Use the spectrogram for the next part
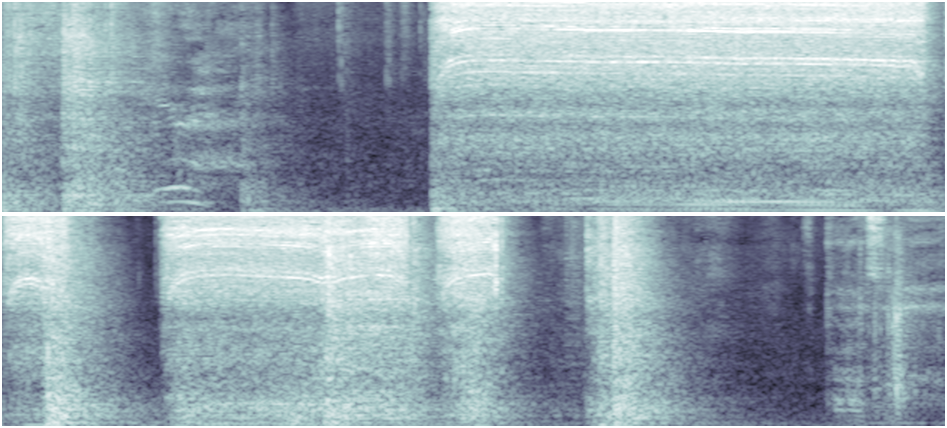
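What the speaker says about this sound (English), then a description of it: "Let's go and drill another hole" A power drill whirs loudly in several bursts, spinning up and down, with a voice speaking between the runs.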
